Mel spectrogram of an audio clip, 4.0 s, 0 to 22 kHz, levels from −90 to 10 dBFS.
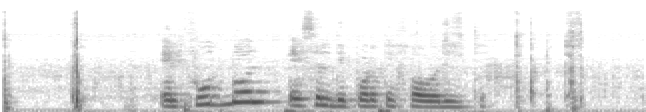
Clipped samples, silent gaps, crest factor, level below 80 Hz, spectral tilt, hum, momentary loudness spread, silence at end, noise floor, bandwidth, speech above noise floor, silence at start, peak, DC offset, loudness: under 0.1%; none; 24 dB; -50 dBFS; -7 dB/octave; none; 19 LU; 0.4 s; -55 dBFS; 14.5 kHz; 24 dB; 0.05 s; -10 dBFS; under 0.1%; -32 LUFS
